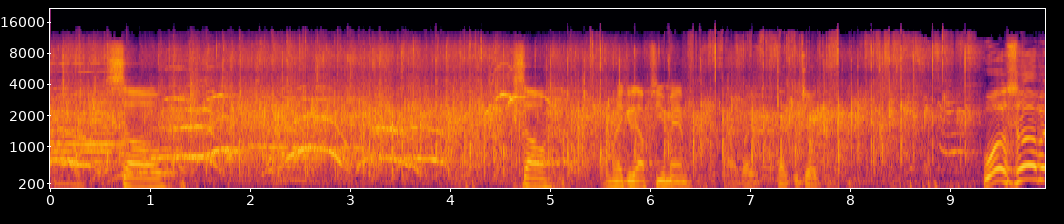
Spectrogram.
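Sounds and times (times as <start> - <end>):
audience applause: 0.0 - 9.3
speech: 0.7 - 1.7, 4.7 - 7.9, 9.3 - 9.9
voices calling and chattering: 4.6 - 9.4.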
